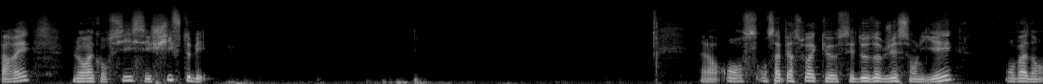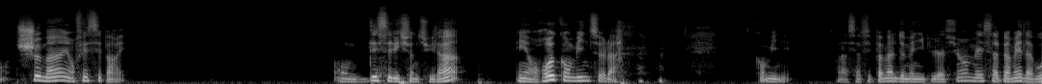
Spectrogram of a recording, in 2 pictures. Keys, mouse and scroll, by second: 2.3 shift+b, 3.0 shift+click, 3.7 KP_Subtract, 4.2 F1, 4.6 click, 5.5 click, 6.0 click, 10.6 click, 11.8 click, 14.6 shift+click, 16.9 click, 18.0 click, 18.5 click.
